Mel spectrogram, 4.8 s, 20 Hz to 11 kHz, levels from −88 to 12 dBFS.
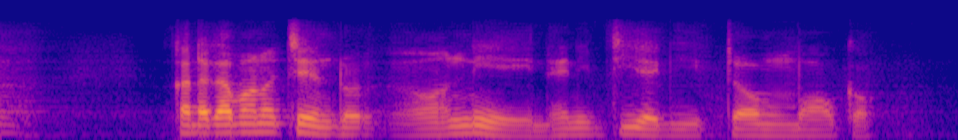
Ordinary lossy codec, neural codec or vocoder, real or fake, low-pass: AAC, 48 kbps; codec, 16 kHz, about 1 kbps, DyCAST, with the encoder's durations; fake; 7.2 kHz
